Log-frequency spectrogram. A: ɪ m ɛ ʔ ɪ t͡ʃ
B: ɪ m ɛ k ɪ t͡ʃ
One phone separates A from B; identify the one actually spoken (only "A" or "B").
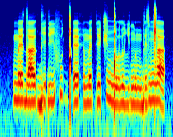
B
